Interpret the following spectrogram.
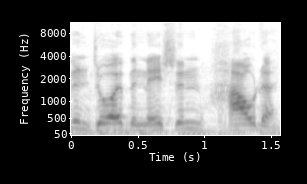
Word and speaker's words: Gouda: And the pride and joy of the nation, Gouda cheese. Yep, that's how you pronounce it, guys.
